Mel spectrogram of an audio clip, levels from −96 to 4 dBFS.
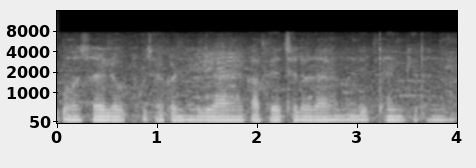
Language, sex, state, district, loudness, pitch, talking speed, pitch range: Hindi, male, Bihar, Samastipur, -18 LUFS, 115 Hz, 255 wpm, 110-115 Hz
